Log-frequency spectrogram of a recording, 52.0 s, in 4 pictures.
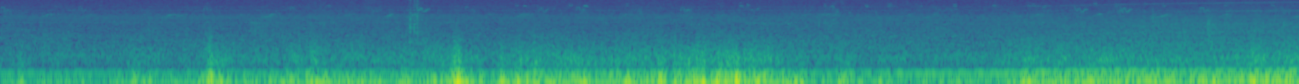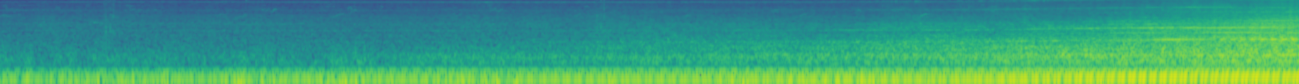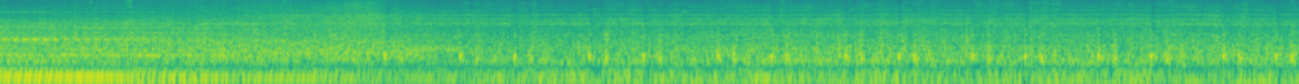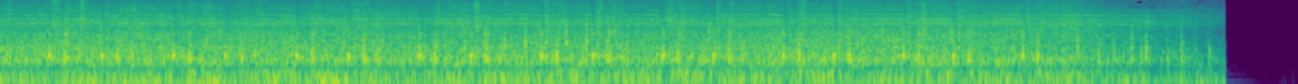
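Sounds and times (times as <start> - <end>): locomotive engine drone: 9.6 - 51.1
wheels clacking over rail joints: 22.1 - 51.2.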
